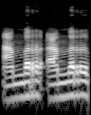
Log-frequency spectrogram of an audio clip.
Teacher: mimnya seolah-olah dia ada kolkolahnya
